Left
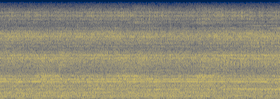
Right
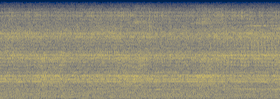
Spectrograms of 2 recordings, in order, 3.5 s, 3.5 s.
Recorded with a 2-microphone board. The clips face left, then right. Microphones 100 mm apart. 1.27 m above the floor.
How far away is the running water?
About 1.0 m.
